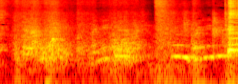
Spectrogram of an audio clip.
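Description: Labrador retriever whining in several short, bending whimpers, with one sharp knock about one and a half seconds in.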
